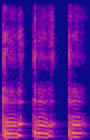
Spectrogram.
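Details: Acted cough in a comedy skit, a boy's cough blamed on the air conditioning before he is taken to a doctor: three short, harsh cough bursts in quick succession; simulated cough.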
